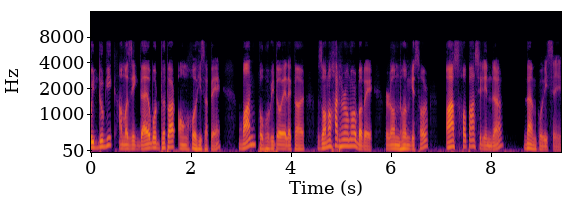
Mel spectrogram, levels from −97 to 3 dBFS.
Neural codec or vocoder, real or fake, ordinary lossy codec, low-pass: codec, 16 kHz, 1 kbps, X-Codec, HuBERT features, trained on balanced general audio; fake; none; 7.2 kHz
